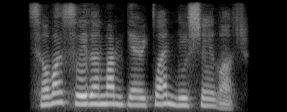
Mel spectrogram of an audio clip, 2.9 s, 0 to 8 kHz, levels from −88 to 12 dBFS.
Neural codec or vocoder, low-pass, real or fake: codec, 16 kHz, 0.5 kbps, FreqCodec, larger model; 7.2 kHz; fake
